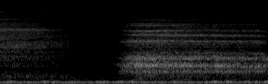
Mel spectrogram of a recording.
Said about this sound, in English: take a couple deep breaths with me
